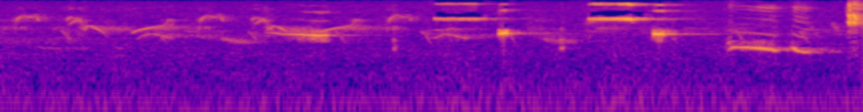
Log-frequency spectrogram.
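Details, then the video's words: Sikatan londo, the common nightingale, in a song for training other songbirds: soft sliding whistles rising and falling, then louder sharp whistled notes and a low descending phrase at the end. "Burung Masteran terbaik, Sikatan londo Gacor, Nightingale bird song"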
